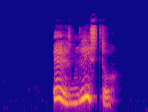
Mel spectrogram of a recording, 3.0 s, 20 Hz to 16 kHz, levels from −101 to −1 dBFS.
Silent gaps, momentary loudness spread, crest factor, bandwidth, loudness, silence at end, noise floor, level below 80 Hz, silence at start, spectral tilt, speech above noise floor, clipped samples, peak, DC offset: none; 17 LU; 18 dB; 9 kHz; -22 LUFS; 0.75 s; under -90 dBFS; -82 dBFS; 1.05 s; -3 dB/octave; over 68 dB; under 0.1%; -8 dBFS; under 0.1%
